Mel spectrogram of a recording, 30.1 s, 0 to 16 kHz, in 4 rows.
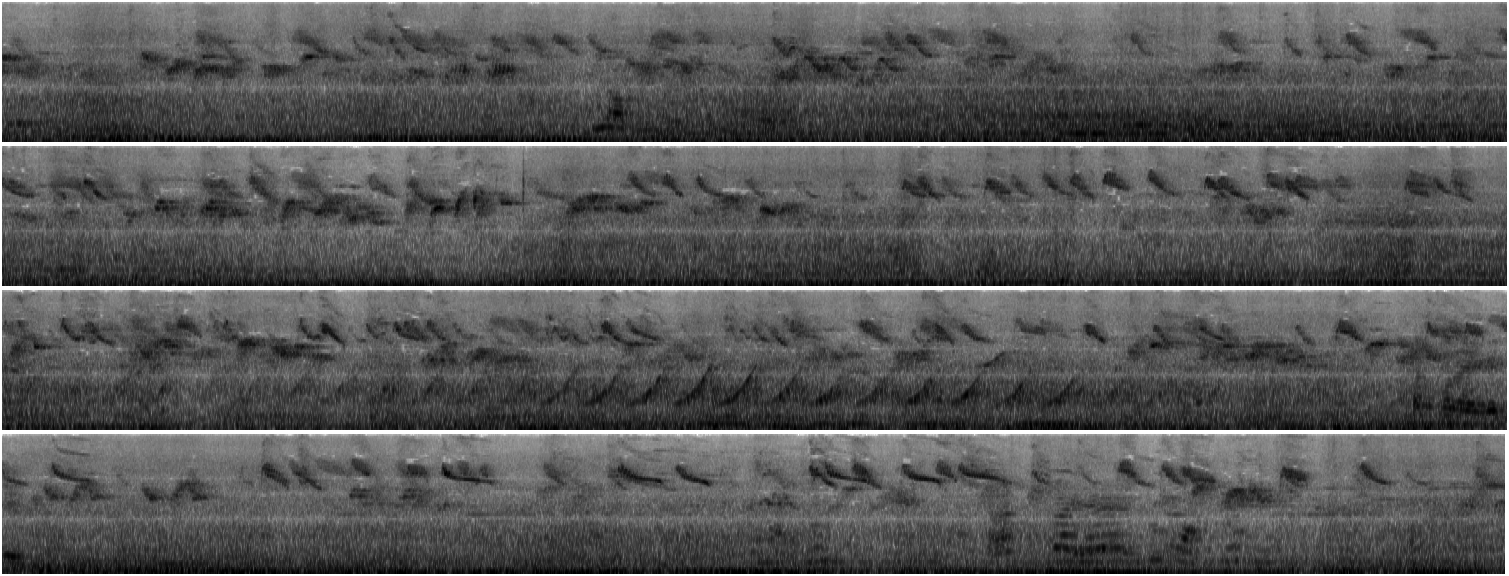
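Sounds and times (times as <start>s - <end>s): bird trilling: 0.0s - 30.0s
songbirds chirping: 0.0s - 30.0s.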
